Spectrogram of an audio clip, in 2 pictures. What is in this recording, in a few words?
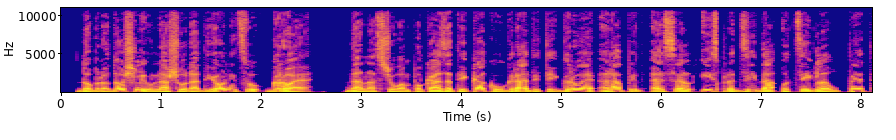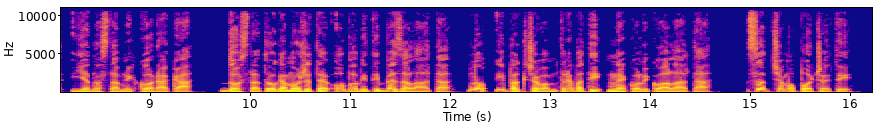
croatian voiceover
